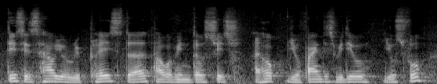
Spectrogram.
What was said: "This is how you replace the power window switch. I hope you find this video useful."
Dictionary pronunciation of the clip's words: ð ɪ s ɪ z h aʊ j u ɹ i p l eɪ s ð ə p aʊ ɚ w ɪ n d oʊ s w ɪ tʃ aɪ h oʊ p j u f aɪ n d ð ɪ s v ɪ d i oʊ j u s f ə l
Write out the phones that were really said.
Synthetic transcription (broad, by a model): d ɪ s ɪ s h aʊ j u ɹ i p l eɪ s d ə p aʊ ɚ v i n d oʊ s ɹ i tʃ aɪ h oʊ p j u f aɪ n d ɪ s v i d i oʊ j u s f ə l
